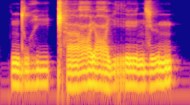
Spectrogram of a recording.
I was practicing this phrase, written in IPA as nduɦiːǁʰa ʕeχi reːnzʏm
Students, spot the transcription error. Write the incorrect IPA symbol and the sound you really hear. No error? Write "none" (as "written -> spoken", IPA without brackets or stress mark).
χ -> ʕ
